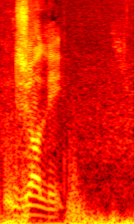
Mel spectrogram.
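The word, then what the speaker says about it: joli: এরপরটি হলো জলি, জলি এটি প্রায় ইংলিশের মতনই, এর অর্থ হলো খুশি, যার বাংলা কাছাকাছি উচ্চারণ জলি। এরপরের শব্দটি হলো কিডন্যাপর, কিডন্যাপর, কিডন্যাপর যার অর্থ অপহরণকারী।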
